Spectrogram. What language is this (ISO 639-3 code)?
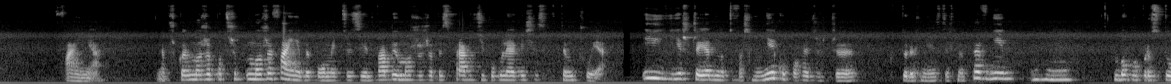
pol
